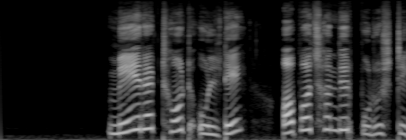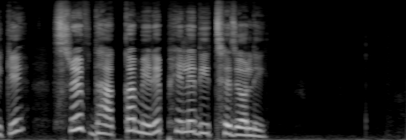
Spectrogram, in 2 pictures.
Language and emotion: Bengali, neutral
